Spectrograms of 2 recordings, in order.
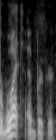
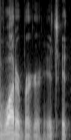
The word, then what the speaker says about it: Whataburger: No, what a burger. What a burger. It's not a water burger.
